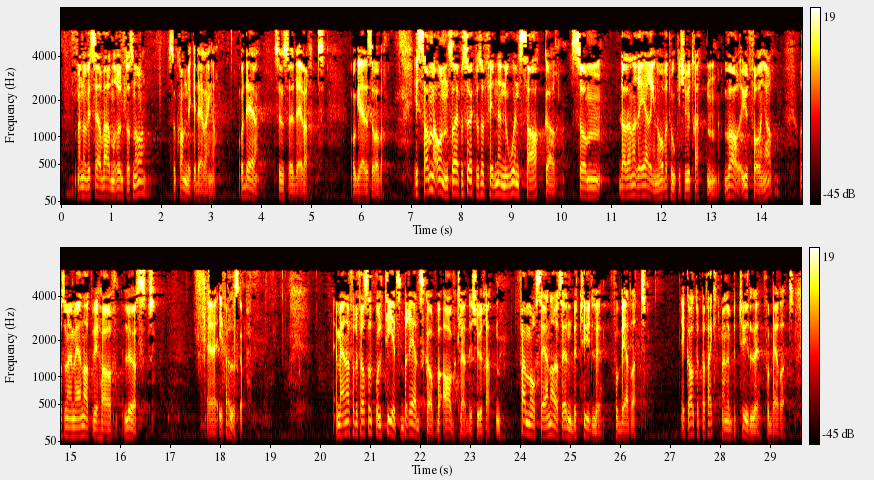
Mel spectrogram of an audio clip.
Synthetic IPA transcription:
mʔɛnːɔʁʋɪseːʁʋæʁd̪n̩ʁʉnt̪ɔsnoːsɔkʰɑnʋɪɪkːəd̪ɛ̰lɛ̰ŋːə̰ʁ | ʔɔ̰d̪ɛsʏnsæd̪ɛ̰æ̰ʋæʁt̪ | ʔɔɡleːd̪əso̰ːʋə̰ʁ | ʔɪsɑmːəʔɔnːsɔhɑɾʋæɪfɔsøːk̚t̪ɔs̬ɔɔfɪnːənuːənsɑːkəʁsɔm | d̪ɑd̪ɛnːəʁɛjeːɾɪŋənoːʋəʁt̪ʰuːkɪçʉːət̪ʰʁɛt̪ːn̩ʋɑɾʉːt̪fɔʁd̪ɾɪŋə̰ʁɔsɔmjæɪmeːnəʁɑt̪ʋɪɦɑʁløːst̪ | ɪ̰fɛlːəskɑ̰ːp | jæ̰ɪmeːnəʁfɔɾd̪ɛfœʁst̪əɑt̪̚pʰʊlɪt̪ʰiːət̪sbəɾeːd̪skɑ̰ːpʋɑ̰ɾʔɑːʋkʰlɛ̰d̪ɪ̰çʉːət̪ʰʁɛ̰t̪n̩ | fɛmoːʁseːnəɾəsɔɛd̪ɛnbət̪ʰyːd̪əlɪ̰fɔbeːd̪ɾə̰t̪ | ʔɪ̰kːəɑlt̪ɪːpʰæɾfɛkt̪mɛnɛbət̪ʰyːd̪əlɪ̰fɔbḛːd̪ʁə̰t̪

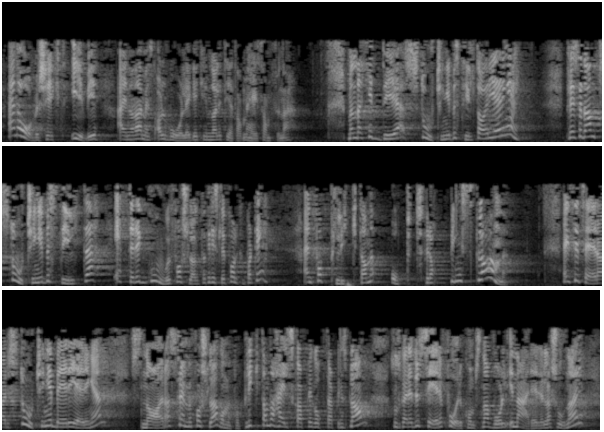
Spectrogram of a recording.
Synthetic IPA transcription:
æɪnoːʋəʂɪkt̪iːʋɪʔæ̰ɪnɑd̪ɛnmɛst̪ɑ̰lʋoːɭɪɡəkʰɾɪmɪnɑlɪt̪ʰeːt̪ɑ̰ʋ̪mɛhɛ̰ɪsɑmfʉ̰nə | mɛnd̪ɛæɾɪçːəd̪ɛst̪uːʈʰɪŋːəbəst̪ɪlt̪əɑɾɛjeːɾɪŋə | pʰɾɛsɪd̪ɛnt̪st̪uːʈʰɪŋːəbəst̪ɪlt̪əɛt̪ːəɖɛɡuːəfɔʂɭɑːɡəpʰɔkʰɾɪst̪ləfɔlkəpɑʈiːə | ʔæɪnfɔɾpʰlɪkt̪ɑnəɔpt̪ʰɾɑpːɪŋspʰlɑːn | jæɡsɪt̪ʰeːɾɑɾst̪uːʈʰɪŋəbeːɾɛjeːɾɪŋənsnɑːɾʔɑ̰sfɾɛmːəfɔʂɭɑːɡɔmɛɪnfɔɾpʰlɪkt̪ɑnd̪əɔɦæɪlskɑːplɪɡɔpt̪ʰɾɑpɪŋspʰlɑːnsɔmskɑɾɛd̪ʉseːɾəfoːɾəkʰɔmst̪nɑʋʋɔlːɪ̰næ̰ːɾʔəɾɛlɑʂuːnəɾ

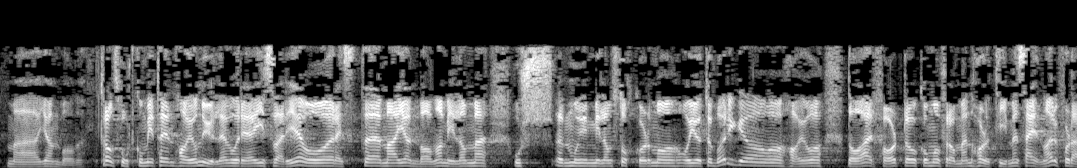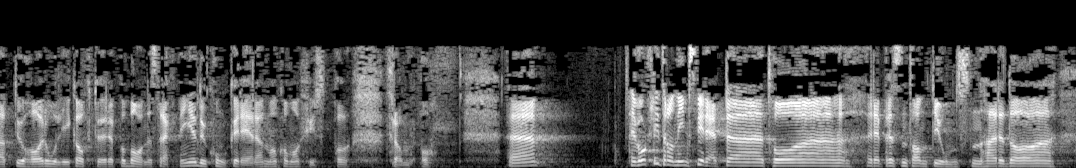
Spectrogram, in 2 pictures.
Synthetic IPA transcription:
mɛjœnbɑːnət̪ʰɾɑnspɔʈːkʰʊmɪt̪ʰeːnɦɑɾjʊnyːləʋoːɾəɪsʋæɾjəɔɾɛɪst̪mɛjœnbɑːnɑmɛlːɔmʊʂ | mɛlːɔmst̪ɔkhɔɭmɔɔjœt̪əbɔɾɡɔɦɑɾjʊd̪ɑæɾfɑːʈɔkʰɔmːɑfɾɑmːɛɛnɦɑlʋt̪ʰiːməsæɪnɑɾəfɔɖɛːɑt̪̚d̪ʉɦɑɾuːliːkəɑkt̪ʰøːɾəɾpʰɔbɑːnəst̪ɾɛknɪŋəd̪ʉkʰʊŋkʉɾeːɾəmɛɔkʰɔmːɑfʏst̪̚pʰɔfɾɑ̰mːpʰɔ | ɛʋɑʈlɪt̪̚ːɡɾɑnːɪnspɪɾeːʈəpʰɔ | ɾɛpɾəsnt̪ʰɑnt̪jʊnsnɦæːɾd̪ɑ

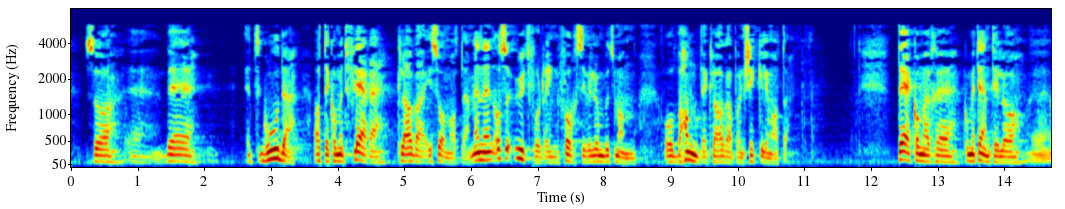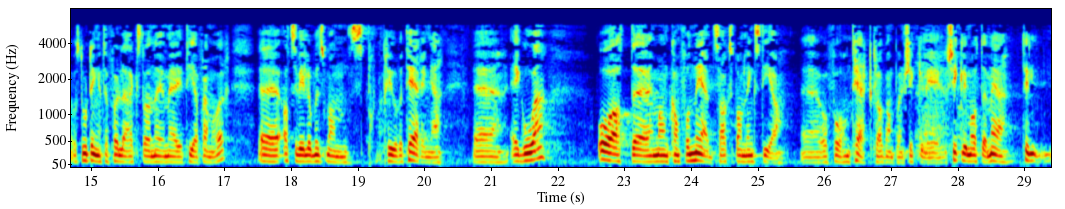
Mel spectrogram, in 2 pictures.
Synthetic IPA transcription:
sɔ | d̪ɛæɾ | ɛt̪ɡuːd̪əʔɑt̪̚d̪ɛkʰɔmːət̪fleːɾəkʰlɑːɡɑɪsoːmoːt̪əmɛnd̪ɛnɔsːɔʔʉːt̪fɔɖɾɪŋfɔɾsɪʋiːlʊmbʉd̪smɑnn̩ɔbəhɑnd̪ləkʰlɑːɡɑpʰɔɛnʂɪkːəlɪmoːt̪ə̰ | d̪ɛkʰɔmːəɾkʰʊmɪt̪ʰeːənt̪ʰɪlɔɔ̰st̪uːʈɪŋːət̪ʰɪlɔfœlːəɛkst̪ɾɑnœʏəmɛɪt̪ʰiːɑfɾɛmːoːʋəɾ | ɑt̪sʋɪlɔmʉsmɑnspʰɾɪʊɾɪt̪ʰeːɾɪŋə | ɛɡuːə | ʔɔɑt̪mɑnkʰɑnfoːneːd̪sɑːksbhɑnd̪ɪŋst̪ʰiːɑ | ɔfoːhʊnt̪ʰeːʈkʰlɑːɡɑnəpʰɔɛnʂɪkːəlɪʂɪkːəlɪmoːt̪əmɛt̪ʰɪl

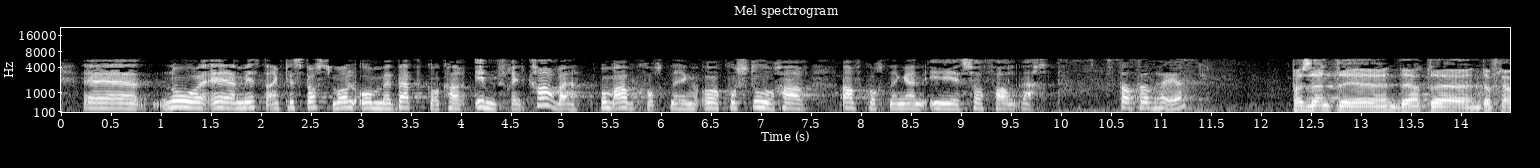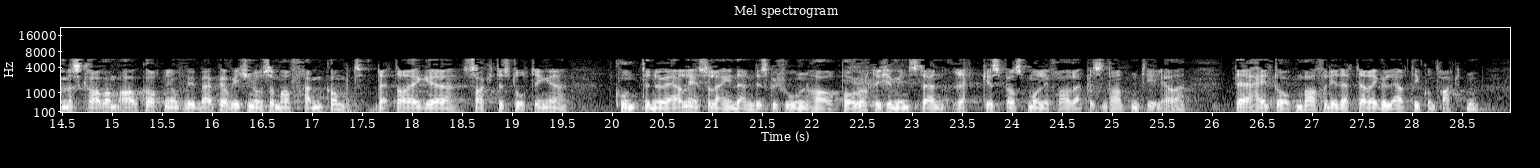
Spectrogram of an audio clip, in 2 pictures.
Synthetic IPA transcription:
noːɛmɪt̪ʰɛ̰ŋkləspœʁsmoːlɔmbɛbkʰɔkhɑɾɪnfɾiːd̪kʰʁɑːʋə | ɔmɑːʋkʰɔʁt̪nɪŋɔkʰʊst̪uːʁhɑʁʔɑːʋkʰɔʁt̪nɪŋənɪsoːfɑlːʋæɾt̪ | st̪ɑt̪ɑd̪hœʏə | pʰɾɛsɪd̪ɛnt̪̚d̪ɛd̪ɛɑt̪d̪ɛfɾɛmːəskʰɾɑːʋɔmɑːʋkʰɔʁt̪nɪŋɔfɔʋɪbæʋkʰɑfɪçːənuːəsɔmhɑɾfɾɛmkʰɔmt̪d̪ɛt̪ːəhɑɾɛɡsɑkt̪ɪst̪uːʁt̪ʰɪŋːə | kʰʊnt̪ɪnʉeːʁlɪsɔlɛŋːəd̪ɛnːəd̪ɪskʉʂuːnn̩ɦɑɾpʰoːɡɔʁt̪ːɪçːəmɪnst̪̚d̪ɛænʁɛkːəspœʁsmoːlɪfɾɑːɾɛpɾəsnt̪ʰɑnt̪nt̪ʰiːlɪ̰ə̰ɾə | d̪̥ɛæɾhæɪlt̪oːpənbɑːʁt̪fɔɾd̪iːd̪ɛt̪ːəæɾːɛɡʉleːʁt̪ɪkʰʊnt̪ʰɾɑkt̪n̩

